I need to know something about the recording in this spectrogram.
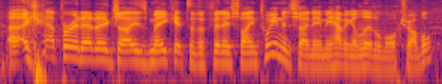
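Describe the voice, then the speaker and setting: A man's voice: on the high side, animated, quick pace, fairly bright tone, clear, resonant tone. A man commentating live on an esports racing match, casually rambling and correcting himself between bursts of play-by-play. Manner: rambling, self-correcting asides.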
